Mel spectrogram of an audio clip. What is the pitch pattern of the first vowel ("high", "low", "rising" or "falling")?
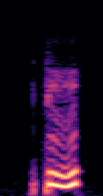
low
